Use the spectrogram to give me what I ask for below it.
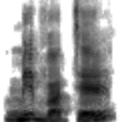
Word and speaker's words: מבטל: So levatel, and present tense is mevatel.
